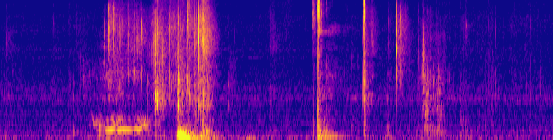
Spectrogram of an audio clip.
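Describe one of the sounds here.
Paper rustles close by.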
